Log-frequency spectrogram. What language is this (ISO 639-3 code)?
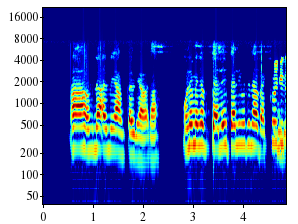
pan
